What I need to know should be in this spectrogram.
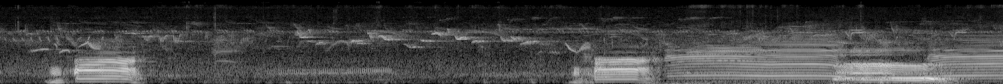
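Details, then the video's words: Herd of dozens of cattle walking toward a lush green pasture; two deep, drawn-out moos about five seconds apart, the second a longer, wavering bellow, with birds chirping steadily in the background. "Dozens of Gentle Cattle Walking Toward a Lush Green Pasture, with the Sound of Mooing Cows."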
